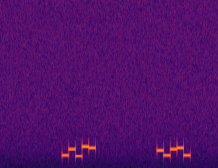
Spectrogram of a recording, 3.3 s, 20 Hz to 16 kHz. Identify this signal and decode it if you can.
Five-tone selective call (CCIR), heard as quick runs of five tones, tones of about 100 ms. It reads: 39220 83903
